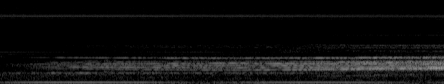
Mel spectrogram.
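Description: Electronic synthesizer drone of several steady held tones, fading in and slowly growing louder, played by a robot arm on a synthesizer and heard through a hall's speakers, over a low steady hum.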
